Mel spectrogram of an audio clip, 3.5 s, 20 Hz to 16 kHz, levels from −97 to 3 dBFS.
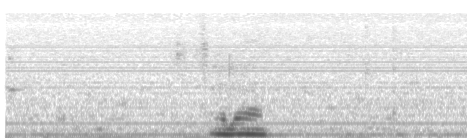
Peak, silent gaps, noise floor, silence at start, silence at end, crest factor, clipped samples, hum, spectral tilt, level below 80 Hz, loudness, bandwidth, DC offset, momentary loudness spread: -24 dBFS; none; -59 dBFS; 0.05 s; 0.05 s; 18 dB; under 0.1%; none; -8 dB/octave; -64 dBFS; -37 LUFS; 11.5 kHz; under 0.1%; 24 LU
